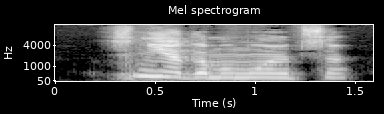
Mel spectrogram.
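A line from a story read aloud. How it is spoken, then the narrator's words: Grumble. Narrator (Russian): буркнул мастер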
